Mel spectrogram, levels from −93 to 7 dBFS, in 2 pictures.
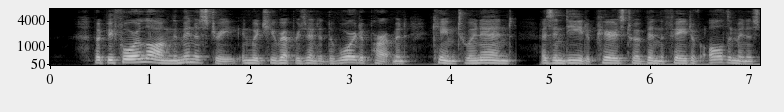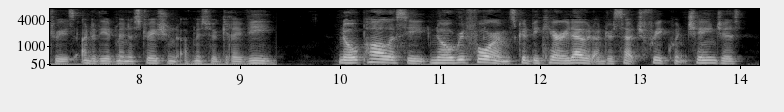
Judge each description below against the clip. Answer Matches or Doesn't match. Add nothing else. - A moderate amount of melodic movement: Matches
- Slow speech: Doesn't match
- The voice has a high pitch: Doesn't match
